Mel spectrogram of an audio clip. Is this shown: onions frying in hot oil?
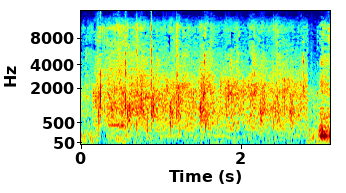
no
